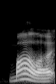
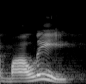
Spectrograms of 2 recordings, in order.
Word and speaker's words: MAHLE: I found out that mala is a German name it's spelled mah le and Germans tend to favor the mala pronunciation well Americans tend to like the Molly which is what I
